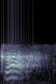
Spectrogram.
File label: toddler saying car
